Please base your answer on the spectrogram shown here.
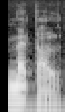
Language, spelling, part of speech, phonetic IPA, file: Polish, metal, noun, [ˈmɛtal], Pl-metal.ogg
